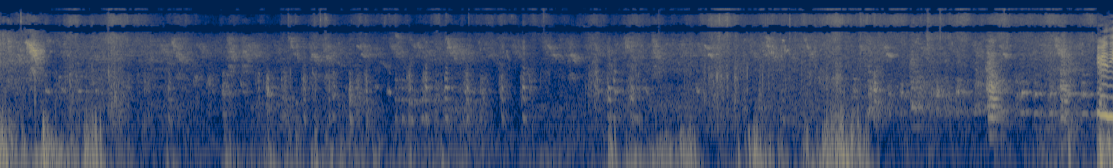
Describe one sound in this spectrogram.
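Chickens cluck softly.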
